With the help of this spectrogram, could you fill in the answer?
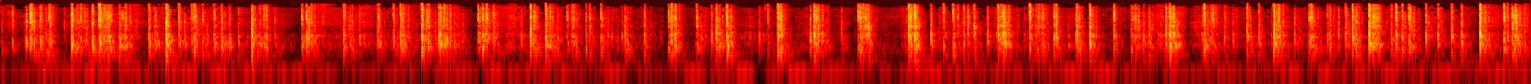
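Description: Long pink nails on both hands tap quickly across a large, thin, tilted jumbo cardboard Queen of Hearts playing card. The result is a dense, continuous run of dry, papery clicks centered in the midrange. Each click dies away almost instantly, over a faint steady low hum.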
